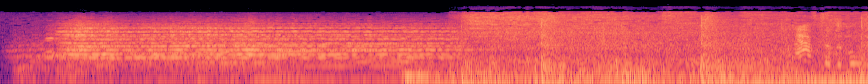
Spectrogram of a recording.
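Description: A loud air raid siren holds a steady, droning wail, then a heavy rumbling, roaring noise swells in underneath it halfway through, the whole thing continuous.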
